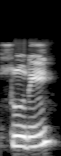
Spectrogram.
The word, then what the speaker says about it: souris: So now, souris, animal, or mouse, as in computer. And then you have a mail server, server, server. Souris, S is silent.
